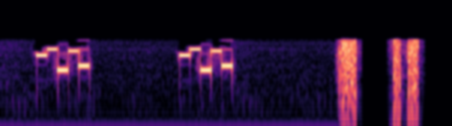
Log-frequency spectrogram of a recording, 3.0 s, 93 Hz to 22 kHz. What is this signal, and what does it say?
Five-tone selective call (ZVEI), heard as quick runs of five tones, tones of about 70 ms. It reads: 88103 88103
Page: audio.f85360.feuerwehr-orlamuende.org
